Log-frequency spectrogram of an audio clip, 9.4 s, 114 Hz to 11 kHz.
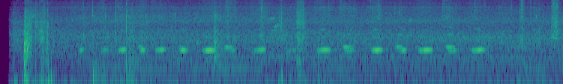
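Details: Segway MAX G2 scooter: short, high chirping squeaks repeat about twice a second as the front suspension is pumped; front suspension squeak.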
